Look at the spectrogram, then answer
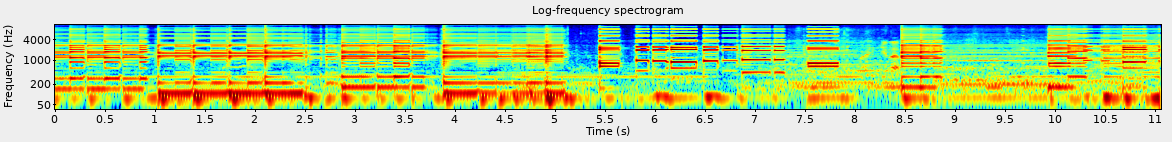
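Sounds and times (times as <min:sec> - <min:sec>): electric guitar playing: 0:00.0 - 0:11.0.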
